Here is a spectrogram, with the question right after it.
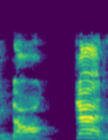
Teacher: हम ओठ को गोल करके बोलेंगे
